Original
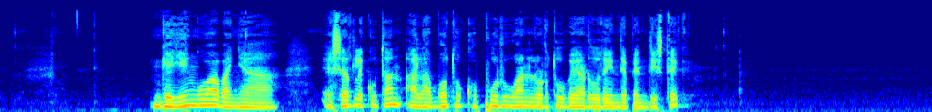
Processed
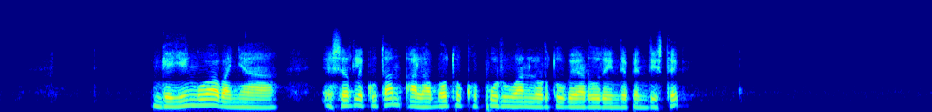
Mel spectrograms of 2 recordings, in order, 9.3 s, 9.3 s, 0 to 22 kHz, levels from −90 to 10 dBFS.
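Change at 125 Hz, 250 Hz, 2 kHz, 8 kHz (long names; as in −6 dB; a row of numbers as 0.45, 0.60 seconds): −20.5 dB, −14.0 dB, −12.0 dB, below −25 dB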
